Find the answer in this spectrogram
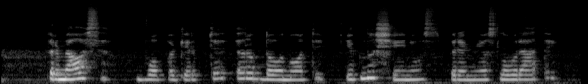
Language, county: Lithuanian, Panevėžys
